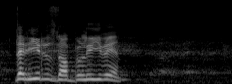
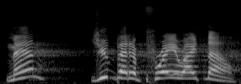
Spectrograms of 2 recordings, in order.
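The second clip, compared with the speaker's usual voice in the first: loud, higher taunt; drunk challenge; 4 semitones higher, 6 dB louder than usual. Retold or imitated. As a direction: bark it at the pastor like a drunk. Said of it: "and then he says".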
